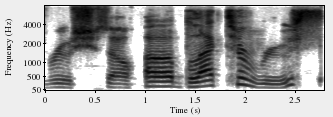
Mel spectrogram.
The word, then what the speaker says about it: Rush: is the same company pronounced Rush as roosh so uh black to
